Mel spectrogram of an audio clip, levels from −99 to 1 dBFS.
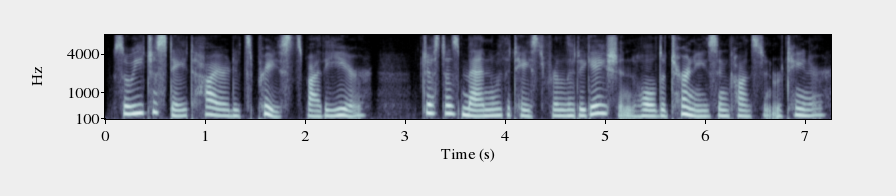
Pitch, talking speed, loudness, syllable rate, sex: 215 Hz, 180 wpm, -18 LUFS, 5.1 syllables/s, female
